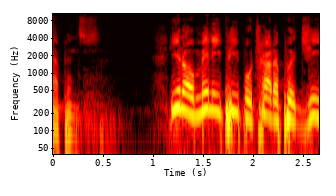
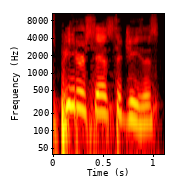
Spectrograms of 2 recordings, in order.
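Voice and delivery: normal talking voice

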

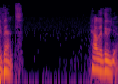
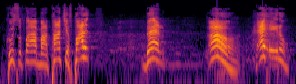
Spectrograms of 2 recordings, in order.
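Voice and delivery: mock hate; 7 semitones higher, 9 dB louder, slower than usual. Mocking congregation hating Pilate.

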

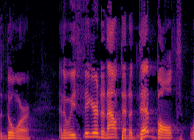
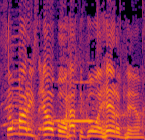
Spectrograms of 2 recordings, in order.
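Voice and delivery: loud, high preaching shout; 10 semitones higher, 9 dB louder than usual. Real, not acted. Pastor driving the point home to the congregation, loud preaching. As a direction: proclaim it to the room.

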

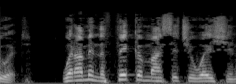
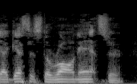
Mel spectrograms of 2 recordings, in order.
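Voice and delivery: normal talking voice

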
